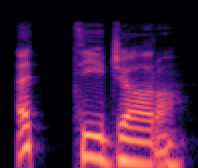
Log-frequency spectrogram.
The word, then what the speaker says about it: التجارة: of the sun letters, I would just kind of double the sound of the th, and not pronounce the lam at all. So how would I pronounce it? I would pronounce it a, التجارة, التجارة. There is no al.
